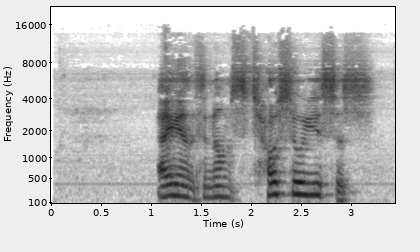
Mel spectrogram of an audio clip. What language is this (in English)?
Kabyle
